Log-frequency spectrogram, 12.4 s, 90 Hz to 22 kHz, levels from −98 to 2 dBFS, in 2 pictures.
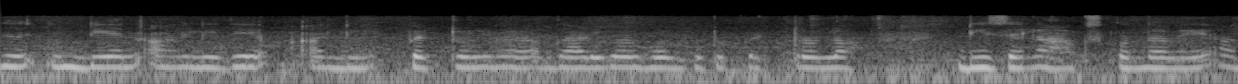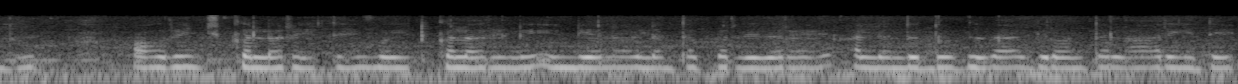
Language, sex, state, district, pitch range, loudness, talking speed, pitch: Kannada, female, Karnataka, Bijapur, 260-270 Hz, -34 LUFS, 130 wpm, 260 Hz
